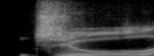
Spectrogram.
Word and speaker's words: Juul: And his wife, Mona Jewel, I think that's how it's pronounced, Mona, J-U-U-L, played by Jennifer Ely, who is his wife, and she's an official in the foreign ministry.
